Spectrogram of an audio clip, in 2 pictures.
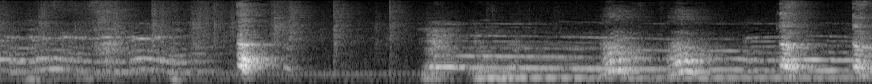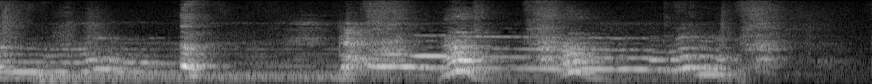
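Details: A pet dog howls along while a recording of a dog playing piano and howling plays. Bending, quavering howls and a sharp yelp mix with piano notes and low droning tones, and faint speech is heard.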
